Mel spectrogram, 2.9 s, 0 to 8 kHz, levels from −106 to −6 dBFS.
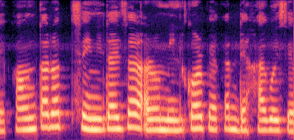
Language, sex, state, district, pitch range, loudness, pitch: Assamese, female, Assam, Hailakandi, 220-255 Hz, -15 LUFS, 235 Hz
